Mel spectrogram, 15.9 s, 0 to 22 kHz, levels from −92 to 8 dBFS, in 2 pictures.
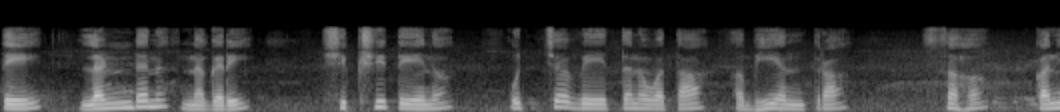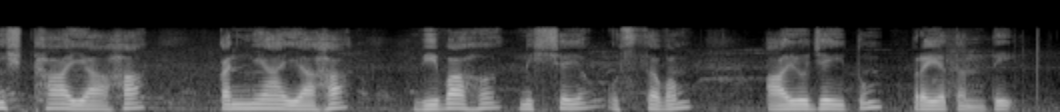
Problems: none marked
